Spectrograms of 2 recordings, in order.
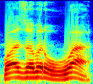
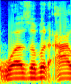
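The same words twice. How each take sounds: First: ওয়া with a full rounded w glide; correct wa. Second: ওয়া জবর আ ending on "a" without w; mistaken bare a. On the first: Teacher correcting the error, ওয়া as full "wa". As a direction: end ওয়া জবর ওয়া on a clear "wa". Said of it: "ওয়া জবর আ উচ্চারণ করে ফেলে". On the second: Teacher showing everyone's error, final আ without w. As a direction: drop the w on final আ. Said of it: "সবাই করে". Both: Shown as a demonstration.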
